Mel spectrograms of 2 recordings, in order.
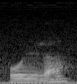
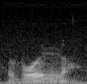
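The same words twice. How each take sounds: Both takes have the same delivery.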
